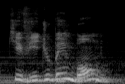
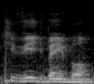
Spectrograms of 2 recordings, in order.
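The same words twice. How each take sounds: First: It sounds cheerful and sincere. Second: It sounds mocking and sarcastic.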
